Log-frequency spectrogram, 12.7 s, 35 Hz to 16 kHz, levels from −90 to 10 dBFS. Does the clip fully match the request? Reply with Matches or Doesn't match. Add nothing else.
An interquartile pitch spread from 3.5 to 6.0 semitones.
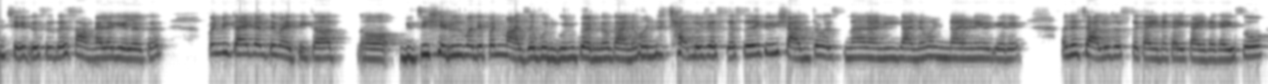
Doesn't match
